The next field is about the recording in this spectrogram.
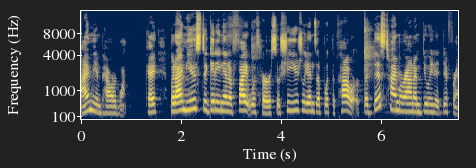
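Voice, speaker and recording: A woman speaks loudly and at a fairly quick pace in an animated tone, her voice high with ordinary pitch variation, in a very clean recording with a silent background. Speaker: recovery coach. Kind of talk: workshop talk.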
